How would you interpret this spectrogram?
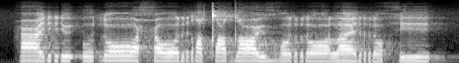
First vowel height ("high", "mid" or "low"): high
